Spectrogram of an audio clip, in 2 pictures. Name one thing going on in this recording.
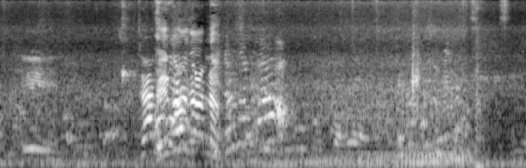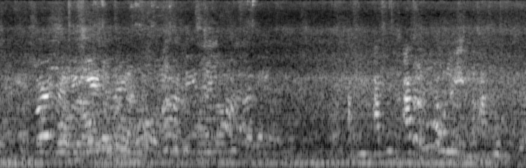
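Several people chatter outdoors.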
